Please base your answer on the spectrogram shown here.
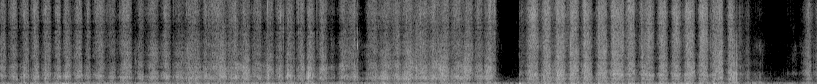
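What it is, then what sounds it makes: Leather flat shoe being scrubbed. A black quilted leather ballet flat, empty and covered in soap foam, is held in a gloved hand and scrubbed with a wooden-handled bristle brush. Quick, steady bristle strokes make a dense, bright scratching hiss with a rapid rhythm. There is a brief pause near the five-second mark and a softer stretch toward the end.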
